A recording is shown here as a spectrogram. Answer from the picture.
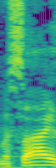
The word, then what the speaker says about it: Maasai: Well, so off he went to the Maasai tribe. I think I'm saying it right. Maasai, is that how you say it? Good. Thank you, Andy. It's good to have an African here who can tell us how to do this.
